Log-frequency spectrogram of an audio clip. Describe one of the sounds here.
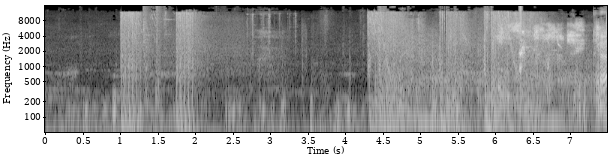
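Automatic rifle fire rattles in bursts in a video game.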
